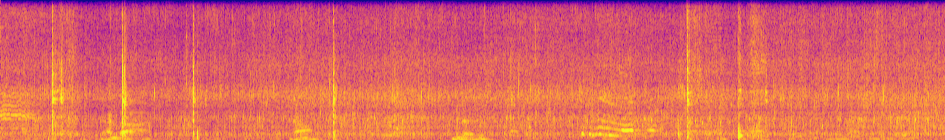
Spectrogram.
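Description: Quail pieces sizzling in thick masala gravy in a large metal pan, stirred with a slotted metal ladle that clicks against the pan about half a dozen times.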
